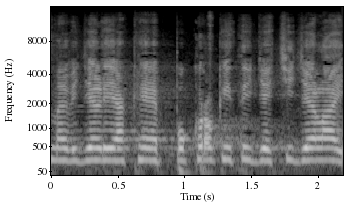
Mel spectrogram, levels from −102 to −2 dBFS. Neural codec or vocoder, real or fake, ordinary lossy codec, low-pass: none; real; AAC, 48 kbps; 14.4 kHz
